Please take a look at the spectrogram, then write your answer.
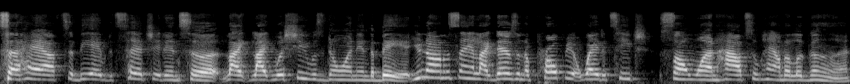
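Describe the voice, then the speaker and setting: This woman talks with an American accent at a fairly quick pace, with hardly any pauses. Her pitch is fairly high, with ordinary pitch variation. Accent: slight country. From US South, rural. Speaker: panel participant in live stream discussion. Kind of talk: casual discussion.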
